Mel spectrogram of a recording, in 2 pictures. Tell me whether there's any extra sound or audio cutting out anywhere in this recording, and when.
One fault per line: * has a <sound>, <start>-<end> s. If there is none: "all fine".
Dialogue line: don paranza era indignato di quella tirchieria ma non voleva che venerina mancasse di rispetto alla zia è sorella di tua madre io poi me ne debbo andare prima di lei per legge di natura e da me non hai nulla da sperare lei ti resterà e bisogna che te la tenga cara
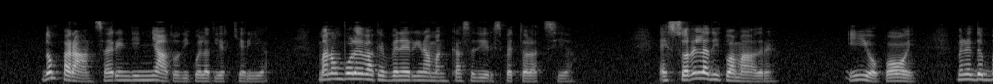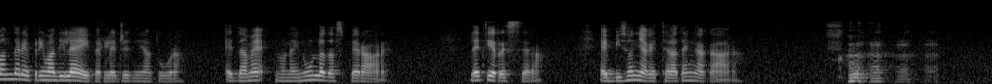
* has a laugh, 18.2-19.3 s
